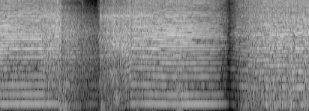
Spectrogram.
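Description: Cordless DeWalt oscillating multi-tool cutting into a cabinet face frame's edge. It runs in three bursts with short pauses between them, each a steady, high buzz.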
